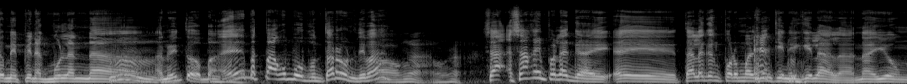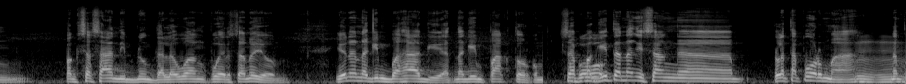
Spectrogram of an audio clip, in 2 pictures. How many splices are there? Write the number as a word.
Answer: one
